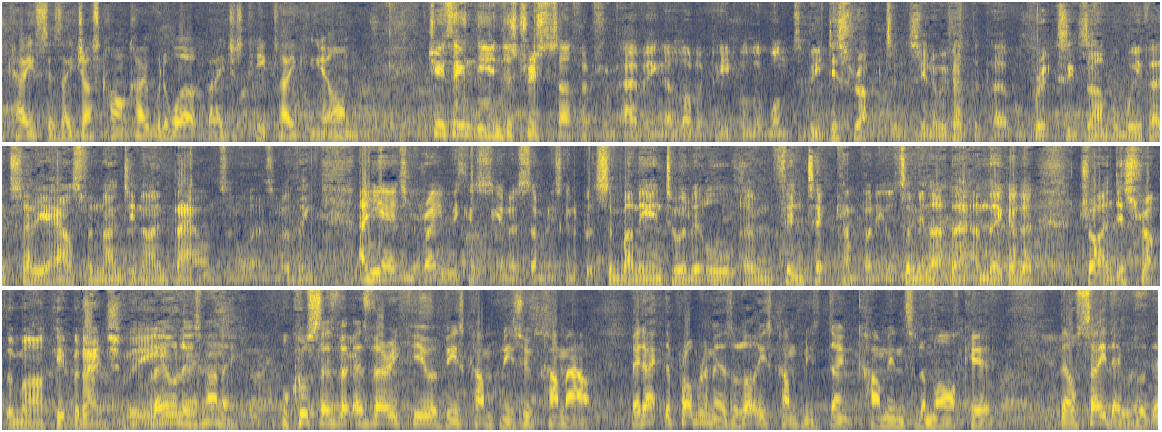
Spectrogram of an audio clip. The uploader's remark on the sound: talk to a range of property professionals at the Asian Jewish Business Network Conference at the QEII Centre in London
